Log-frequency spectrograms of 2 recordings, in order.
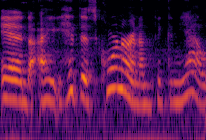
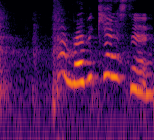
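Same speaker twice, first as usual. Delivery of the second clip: very high, squeaky little voice; 11 semitones higher than usual. Teasing someone about their old Jackass videos, imitate Robbie Kinnison's little squeaky voice. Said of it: "you had like this little squeaky voice".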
